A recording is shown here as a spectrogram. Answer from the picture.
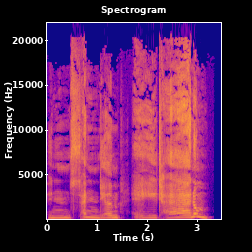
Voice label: incendium aeternum commanding, incantations older female fire spells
